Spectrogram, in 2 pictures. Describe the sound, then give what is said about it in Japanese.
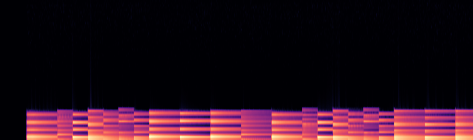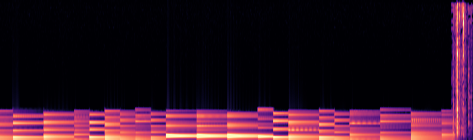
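Telephone on-hold music: a simple, tinny electronic melody of bell-like notes, each struck and fading, plays steadily on its own for about eighteen seconds before ending in a brief click. “それではこれより保険適用できるかを確認いたしますので電話を保留にいたします。”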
